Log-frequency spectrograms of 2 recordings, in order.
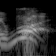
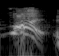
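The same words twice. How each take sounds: First: Loud challenging "What?"; confrontational what. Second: Much higher, louder "What?" topping him; escalated shout. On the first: Road rage standoff at drive-through. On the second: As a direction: squeal "What?" to top the other guy. Escalating the standoff. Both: Retold or imitated.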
